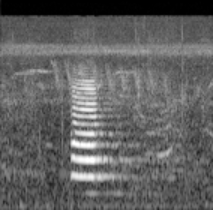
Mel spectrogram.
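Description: An approaching diesel locomotive's horn sounding one short, steady single-note blast, starting a little after half a second in and lasting under a second. Faint bird chirps sound in the background.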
